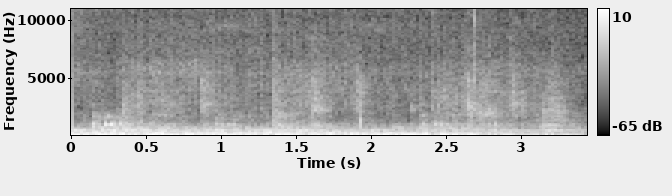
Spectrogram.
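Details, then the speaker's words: Washing machine drum spun by hand: a steady, rough low grinding rumble from badly worn drum bearings. A machine with near-new bearings is virtually silent. "you can hear it makes quite a noticeable sort of grinding noise"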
